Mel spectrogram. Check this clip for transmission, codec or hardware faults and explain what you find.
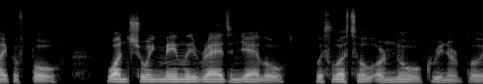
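No transmission, codec or hardware faults can be heard anywhere in the speech, so the signal reaches the listener intact.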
